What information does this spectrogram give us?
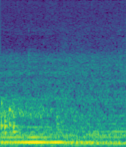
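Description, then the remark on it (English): A blue whale call: a deep, sustained moaning drone with a steady low hum that swells slightly and then eases off, heard alone without any talking. “BLUE WHALE”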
